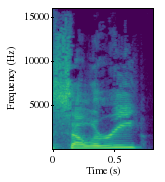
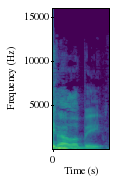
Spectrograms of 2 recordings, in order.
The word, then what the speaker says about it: Celebi: All the games I've played, I've never played a celery, but I Celaby. Celibby.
